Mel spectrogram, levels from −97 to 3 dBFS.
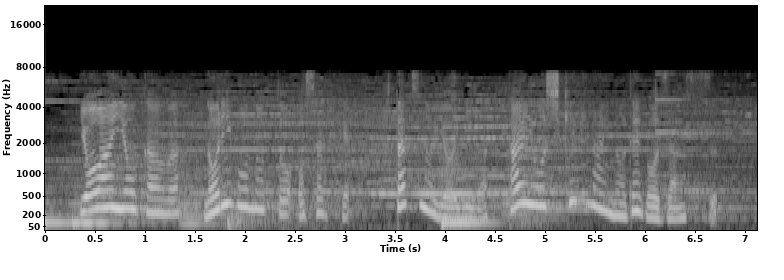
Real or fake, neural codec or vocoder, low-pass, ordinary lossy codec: real; none; 7.2 kHz; none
